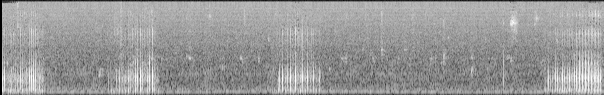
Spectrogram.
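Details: Boston Terrier asleep on a person's lap, snoring: rattling snores on each breath, about four in twelve seconds with quiet gaps between; snoring in a sleeping flat-faced dog.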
